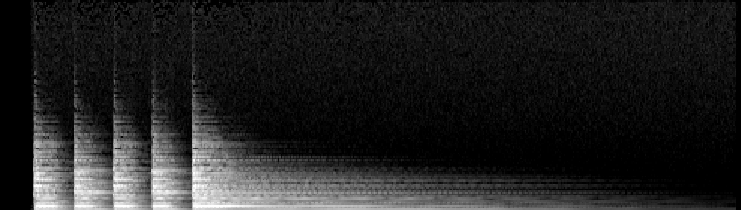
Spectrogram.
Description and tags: Piano Jazz Chords
music, jazz, piano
